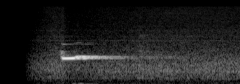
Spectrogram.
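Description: A scops owl gives a single clear, mid-pitched whistled note that holds steady and then fades, over a faint background hiss.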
